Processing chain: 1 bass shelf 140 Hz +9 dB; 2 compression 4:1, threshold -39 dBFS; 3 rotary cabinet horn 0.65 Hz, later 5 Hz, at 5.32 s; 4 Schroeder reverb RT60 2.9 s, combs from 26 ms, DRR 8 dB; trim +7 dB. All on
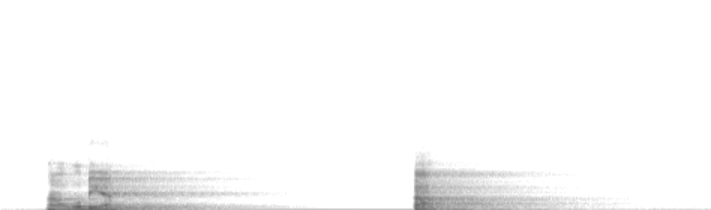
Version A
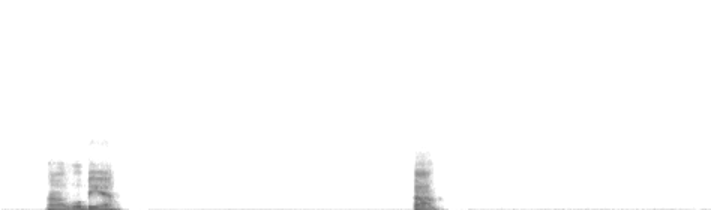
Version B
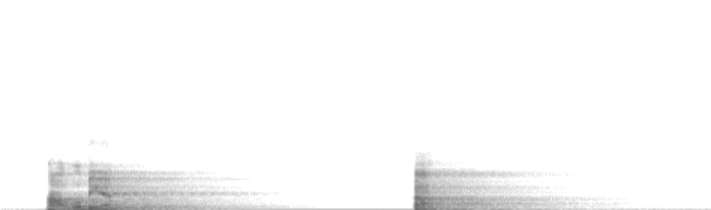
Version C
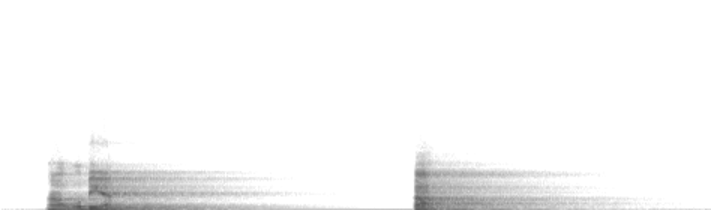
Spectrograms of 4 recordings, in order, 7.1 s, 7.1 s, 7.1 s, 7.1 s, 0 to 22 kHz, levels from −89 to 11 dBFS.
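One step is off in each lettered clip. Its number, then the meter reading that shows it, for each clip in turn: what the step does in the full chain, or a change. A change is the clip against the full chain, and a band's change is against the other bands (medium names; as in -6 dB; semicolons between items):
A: 4, momentary loudness spread change -6 LU; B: 3, 1 kHz band +3.0 dB; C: 2, mean gain reduction 6.0 dB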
